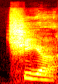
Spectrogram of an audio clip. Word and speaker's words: Shia: It's Shia. I say 2 Shia. syllables. You just said Shay.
